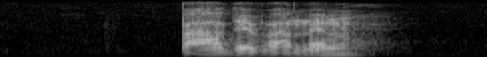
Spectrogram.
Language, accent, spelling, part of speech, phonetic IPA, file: German, Austria, Badewannen, noun, [ˈbaːdəˌvanən], De-at-Badewannen.ogg
- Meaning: plural of Badewanne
